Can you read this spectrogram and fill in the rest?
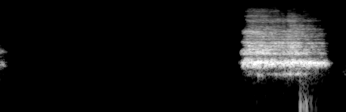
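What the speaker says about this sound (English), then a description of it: "Take a deep breath and release" A deep breath during a guided energy-clearing meditation, one broad breathy exhale lasting under a second, close and clear after a long stretch of silence.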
